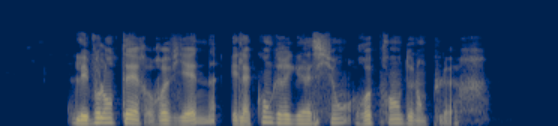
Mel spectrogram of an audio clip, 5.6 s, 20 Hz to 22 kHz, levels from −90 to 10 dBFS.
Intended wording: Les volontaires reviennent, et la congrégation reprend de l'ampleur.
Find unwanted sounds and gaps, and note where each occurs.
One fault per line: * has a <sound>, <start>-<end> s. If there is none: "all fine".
all fine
